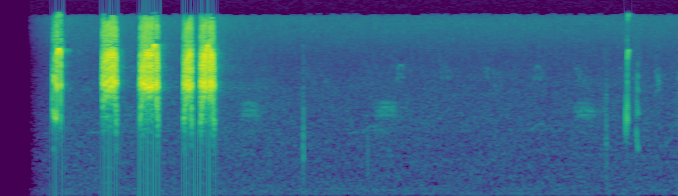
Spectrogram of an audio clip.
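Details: Black francolin calling: a grating phrase of five harsh, buzzy notes, the last two close together, followed by near silence with faint distant chirps.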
